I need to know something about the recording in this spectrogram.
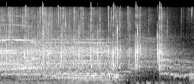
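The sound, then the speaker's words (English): An audience claps in a dense, steady wash of applause that thins out toward the end, leaving a few scattered claps, with faint crowd voices mixed in. “Now you clapping.”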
